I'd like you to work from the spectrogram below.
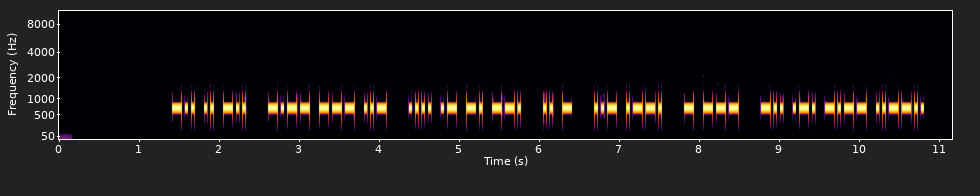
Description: Morse code, heard as a keyed tone, about 30 wpm, 700 Hz. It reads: DID YOU HANG IT UP TO DRY?
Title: Sentences from Top 1600 Words 30wpm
